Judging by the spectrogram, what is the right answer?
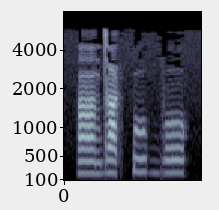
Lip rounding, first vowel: unrounded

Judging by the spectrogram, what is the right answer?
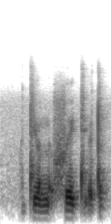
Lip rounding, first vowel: unrounded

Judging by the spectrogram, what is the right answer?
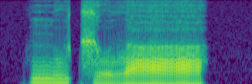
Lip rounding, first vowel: rounded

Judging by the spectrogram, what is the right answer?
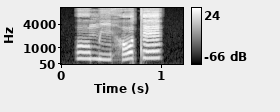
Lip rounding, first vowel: rounded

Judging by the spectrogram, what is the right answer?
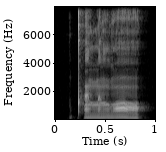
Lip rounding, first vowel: unrounded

